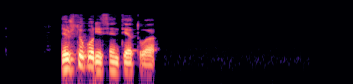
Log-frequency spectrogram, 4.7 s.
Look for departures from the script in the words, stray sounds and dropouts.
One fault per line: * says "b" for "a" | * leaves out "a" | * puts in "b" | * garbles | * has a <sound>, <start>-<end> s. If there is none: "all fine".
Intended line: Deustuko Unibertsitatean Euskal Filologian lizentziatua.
* leaves out "Unibertsitatean Euskal Filologian"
